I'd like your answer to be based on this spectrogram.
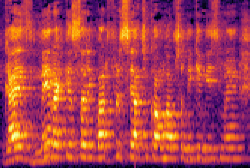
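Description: A man teaching English pronunciation in an energetic lesson, drilling words loudly and repeating them so viewers say them along. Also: very high voice, fairly quick. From India. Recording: very echoey room, mic far off.

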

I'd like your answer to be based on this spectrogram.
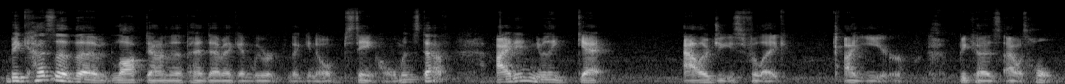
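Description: A young male vlogger chats casually to his camera in a small home room at night. His voice is low, and he sounds congested and tired, rambling with light laughs and many ums. Slight background noise is audible.

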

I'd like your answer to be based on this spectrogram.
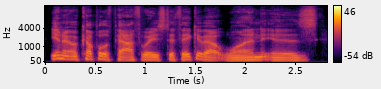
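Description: A man's voice: mid-range voice, brisk, a little mellow. A man, a psychologist guest on a podcast, explaining research enthusiastically in a conversational way. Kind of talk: conversational interview.

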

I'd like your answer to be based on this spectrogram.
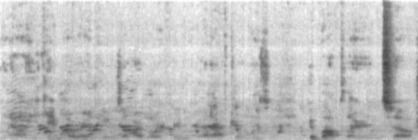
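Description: A baseball coach in his thirties with a very low voice talks loosely in a postgame interview, restarting his sentences often. He sits in a press box over a night field. The mic sits some way off and a steady noise runs behind him. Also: fast. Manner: casual, rambling with restarts and laughs. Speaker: high school baseball coach. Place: press box above a lit ballfield at night. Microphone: headset mic. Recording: distant mic with background noise.

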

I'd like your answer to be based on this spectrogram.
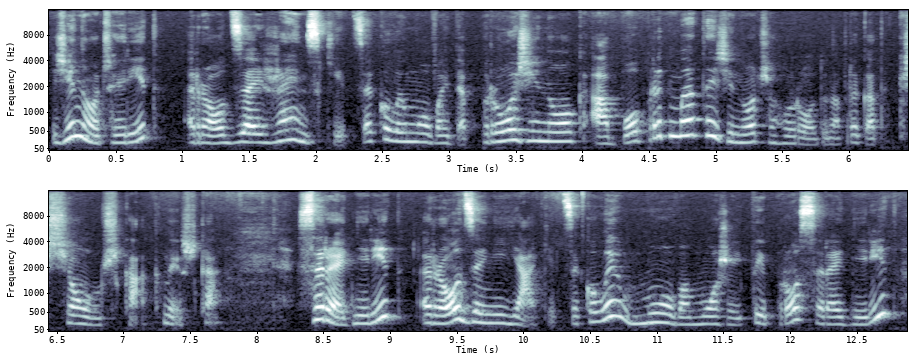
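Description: A woman teaching a scripted grammar lesson, slowing down to enunciate each example word carefully. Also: a little high, warm tone. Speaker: language teacher.

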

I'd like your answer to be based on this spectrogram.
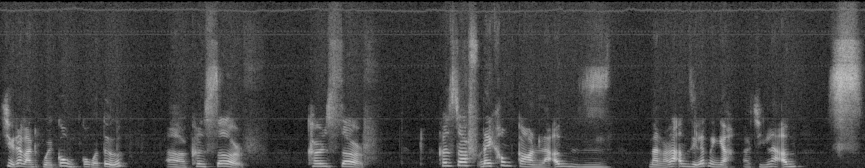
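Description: Lively Vietnamese woman teaching English. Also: on the high side, moderate pace. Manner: lively, asks the class questions and repeats words for students. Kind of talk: online exam review lesson.

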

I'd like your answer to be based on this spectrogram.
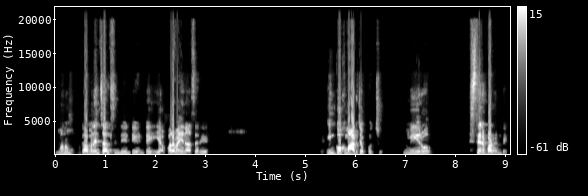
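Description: A woman guest on a talk show, giving her opinions forcefully and pressing her point with rhetorical questions. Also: a little high, big pitch swings, measured pace, pauses often, dry recording. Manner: emphatic, argues with rhetorical questions. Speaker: social commentator guest.

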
